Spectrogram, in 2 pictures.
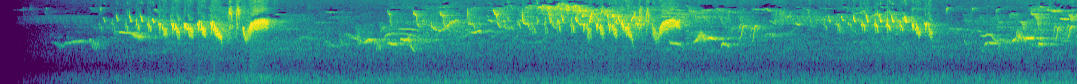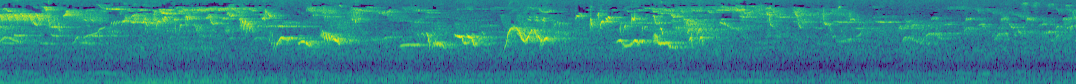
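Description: Several birds singing and chirping, with quick trills, loudest and densest in the first dozen seconds and thinning out toward the end.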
